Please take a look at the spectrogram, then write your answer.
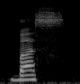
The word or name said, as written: bas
